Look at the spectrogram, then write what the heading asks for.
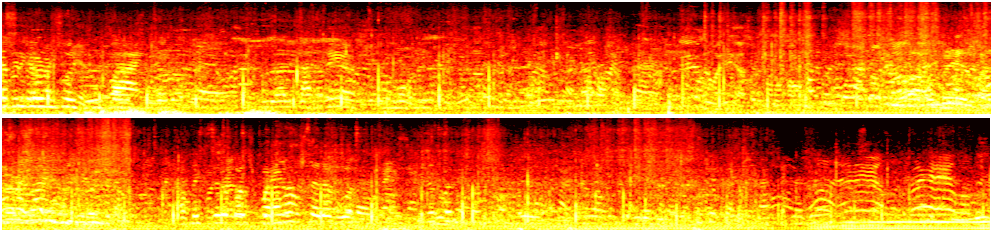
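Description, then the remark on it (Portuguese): A bustling open-air market, the Feira dos Carvalhos in Gaia, on a Wednesday: overlapping voices of vendors calling out over a steady crowd murmur, with shuffling and occasional clatter throughout. “Os apelos dos comerciantes trazem vida à Feira dos Carvalhos.”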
